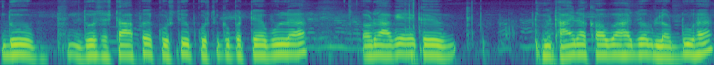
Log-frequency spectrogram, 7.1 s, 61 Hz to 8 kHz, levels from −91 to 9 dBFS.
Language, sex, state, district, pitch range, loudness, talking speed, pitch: Hindi, male, Bihar, West Champaran, 135-150 Hz, -13 LUFS, 175 wpm, 140 Hz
